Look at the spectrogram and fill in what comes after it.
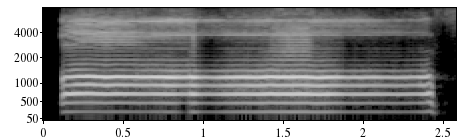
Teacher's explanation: জিহ্বার গোড়া তার বরাবর উপরে তালুর সাথে লাগিয়ে চার আলিফ টানিয়া মোটা আওয়াজে পড়বো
